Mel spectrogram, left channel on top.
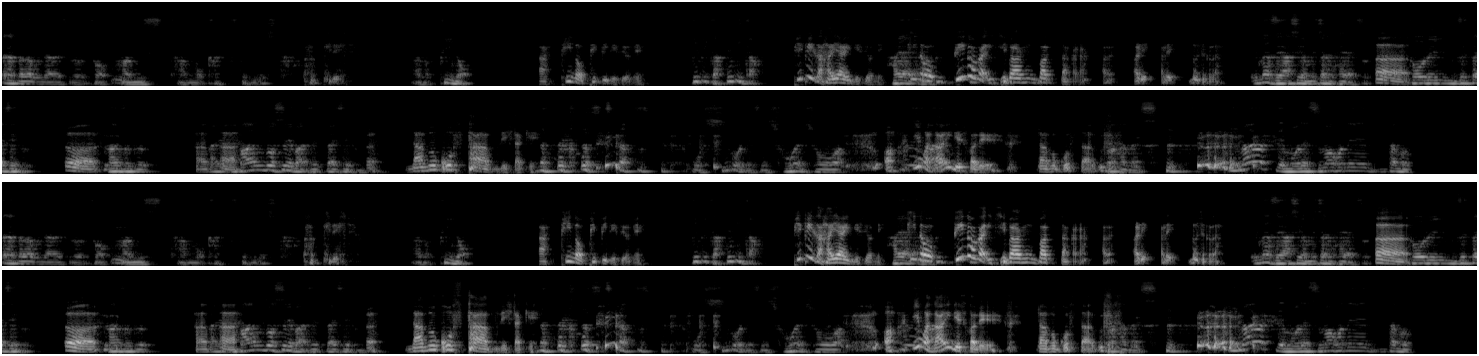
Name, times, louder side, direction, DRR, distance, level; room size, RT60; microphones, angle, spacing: voice 1, 0.0-3.0 4.1-4.7 6.9-7.6 8.9-9.4 12.5-13.7 14.1-15.1 15.8-16.3 16.8-18.6 20.1-23.2 23.8-24.3 25.8-26.7 27.0-28.8, equal, ahead, 0.7 m, -40 dB
voice 2, 3.0-3.4 5.4-6.4 7.9-8.7 9.2-12.2 13.7-14.1 15.4-15.9 16.7-17.1 18.4-18.5 18.8-20.1 23.3-25.9 26.7-27.1, right 5 dB, 90° right, 0.5 m, -31 dB
4.0 x 2.2 x 2.4 m
head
